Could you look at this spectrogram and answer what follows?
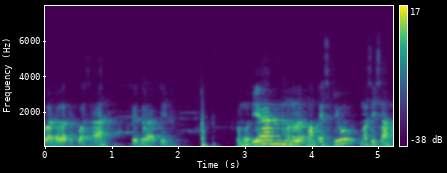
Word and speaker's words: Montesquieu: Yang pertama menurut John Locke, yang kedua dari Montesquieu, ya, bacanya Montesquieu.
